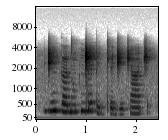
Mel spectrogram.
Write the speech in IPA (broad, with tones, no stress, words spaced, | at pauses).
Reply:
d͡ʒĩ˦ kɜ˦ dũ˦k ŋ͡ǁɪ˦ ti˨ɡcʰɪ˨d͡ʒi˨ t͡ʃã˦t͡ʃ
